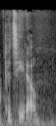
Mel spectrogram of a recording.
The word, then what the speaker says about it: Petito: Petita? – Hold on. We better get that right. – Oh, hold on. Let me check. – Gabby Petito. Yeah, Petito.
